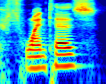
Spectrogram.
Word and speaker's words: Fuentes: Nick Fuentes.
